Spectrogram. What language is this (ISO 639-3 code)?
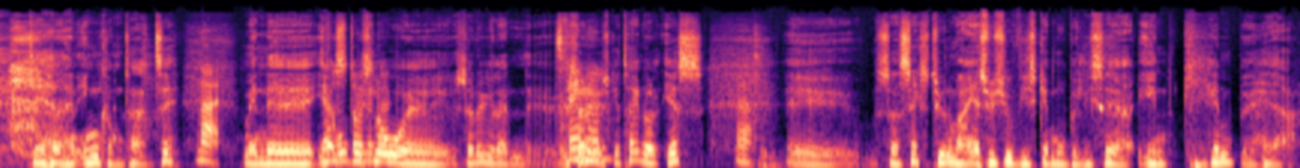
dan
